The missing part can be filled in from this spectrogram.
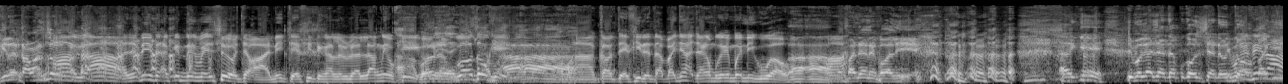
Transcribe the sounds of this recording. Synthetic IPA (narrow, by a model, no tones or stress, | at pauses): kilat̪aʔmasʊaad͡ʒadit̪aʔkənə̃mɛ̃səmat͡ʃap̚anĩt̪ɛk̚sit̪əŋãnlalulalaŋnĩokekalalaɡɡuawt̪uoke | akalawt̪ɛksidat̪aʔbaɲãk̚d͡ʒaŋanbəɡənimənĩɡuawaapanalakəmbali | oket̪imakasiat̪apəkounsiandaũimaokasila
